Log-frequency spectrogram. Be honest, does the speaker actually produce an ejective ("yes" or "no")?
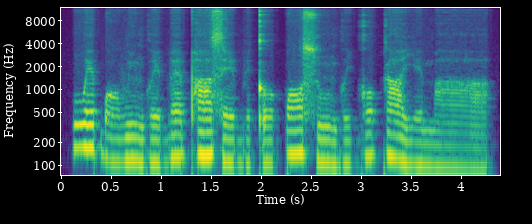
yes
